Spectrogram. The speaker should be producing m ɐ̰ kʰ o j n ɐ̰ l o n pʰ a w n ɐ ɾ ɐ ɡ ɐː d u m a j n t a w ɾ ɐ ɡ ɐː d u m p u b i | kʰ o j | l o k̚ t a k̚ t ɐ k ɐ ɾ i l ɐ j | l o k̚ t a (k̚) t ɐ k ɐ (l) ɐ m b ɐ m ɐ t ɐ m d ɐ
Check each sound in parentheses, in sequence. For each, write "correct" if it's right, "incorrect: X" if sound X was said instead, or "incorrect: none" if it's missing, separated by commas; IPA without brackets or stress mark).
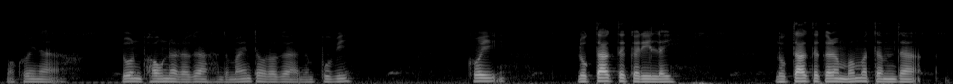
correct, incorrect: ɾ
